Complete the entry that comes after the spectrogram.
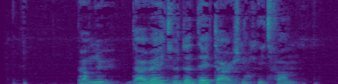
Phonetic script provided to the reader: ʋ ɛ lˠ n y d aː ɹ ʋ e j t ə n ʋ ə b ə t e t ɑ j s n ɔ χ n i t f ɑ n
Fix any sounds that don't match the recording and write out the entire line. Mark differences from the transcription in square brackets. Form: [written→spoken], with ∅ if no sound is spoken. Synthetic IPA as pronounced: ʋ ɛ lˠ n y d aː ɹ ʋ e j t ə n ʋ ə [b→d] ə [t→d] e t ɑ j s n ɔ χ n i t f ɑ n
